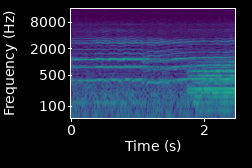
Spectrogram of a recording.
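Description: Live opera recording: a singer holds long notes with a wide vibrato over a soft orchestra. Fuller, lower orchestral chords come in near the end.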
